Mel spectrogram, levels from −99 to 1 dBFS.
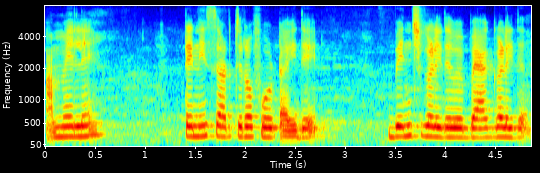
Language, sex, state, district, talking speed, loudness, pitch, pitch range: Kannada, female, Karnataka, Raichur, 110 wpm, -14 LUFS, 215 Hz, 205-225 Hz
